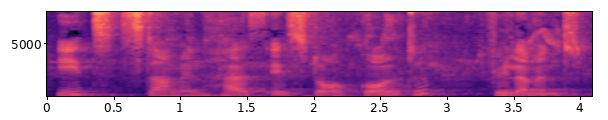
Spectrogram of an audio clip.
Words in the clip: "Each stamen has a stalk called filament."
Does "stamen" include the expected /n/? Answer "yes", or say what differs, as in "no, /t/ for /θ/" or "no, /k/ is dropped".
no, /l/ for /n/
